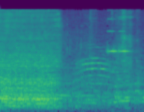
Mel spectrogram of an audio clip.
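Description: Domestic cat hissing: a loud, breathy hiss lasting about a second, given when the cat is startled by a loud noise. A short pitched cry that rises and falls comes about a second and a half in, then a brief high tone.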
